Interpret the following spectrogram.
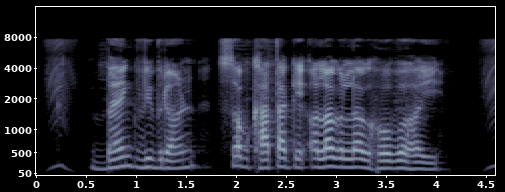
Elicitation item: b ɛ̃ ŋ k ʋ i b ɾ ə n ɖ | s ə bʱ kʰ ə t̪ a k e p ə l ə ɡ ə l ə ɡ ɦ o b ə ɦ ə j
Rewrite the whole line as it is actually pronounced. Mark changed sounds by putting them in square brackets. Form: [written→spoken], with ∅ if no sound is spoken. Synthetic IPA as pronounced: b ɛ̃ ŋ k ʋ i b ɾ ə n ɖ | s ə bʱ kʰ [ə→a] t̪ a k e [p→ʔ] ə l ə ɡ ə l ə ɡ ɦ o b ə ɦ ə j

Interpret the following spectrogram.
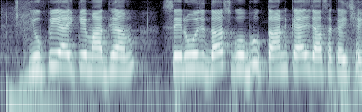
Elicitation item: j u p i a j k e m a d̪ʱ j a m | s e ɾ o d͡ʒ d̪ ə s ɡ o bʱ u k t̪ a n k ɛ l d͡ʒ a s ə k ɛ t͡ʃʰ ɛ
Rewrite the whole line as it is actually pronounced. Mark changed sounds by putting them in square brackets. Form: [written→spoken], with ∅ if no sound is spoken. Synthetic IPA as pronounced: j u p i a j k e m a d̪ʱ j [a→ə] m | s e ɾ o d͡ʒ d̪ ə s ɡ o bʱ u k t̪ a n k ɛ l d͡ʒ a s ə k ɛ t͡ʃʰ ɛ

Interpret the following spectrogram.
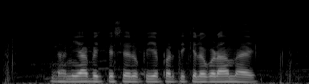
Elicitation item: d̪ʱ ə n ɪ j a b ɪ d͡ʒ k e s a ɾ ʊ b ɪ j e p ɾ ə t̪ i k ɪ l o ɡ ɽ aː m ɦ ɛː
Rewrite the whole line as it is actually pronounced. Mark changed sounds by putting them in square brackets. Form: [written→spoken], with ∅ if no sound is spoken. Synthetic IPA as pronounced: d̪ʱ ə n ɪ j a b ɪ d͡ʒ k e s [a→e] ɾ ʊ [b→p] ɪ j e p ɾ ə t̪ i k ɪ l o ɡ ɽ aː m ɦ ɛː

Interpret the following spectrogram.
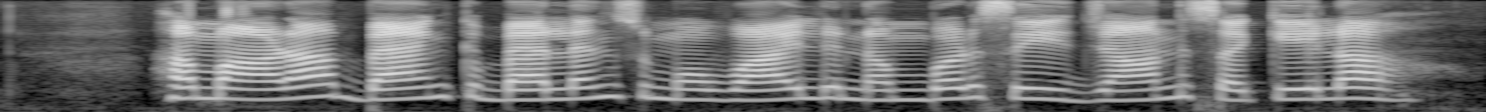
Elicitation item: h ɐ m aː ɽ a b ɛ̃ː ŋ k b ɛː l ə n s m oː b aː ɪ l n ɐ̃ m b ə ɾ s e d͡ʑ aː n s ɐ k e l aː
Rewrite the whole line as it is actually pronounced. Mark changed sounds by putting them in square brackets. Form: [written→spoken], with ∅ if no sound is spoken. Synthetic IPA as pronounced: h ɐ m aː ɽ a b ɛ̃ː ŋ k b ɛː l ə n s m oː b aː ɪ l n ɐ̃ m b ə ɾ s e d͡ʑ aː n s ɐ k e l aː

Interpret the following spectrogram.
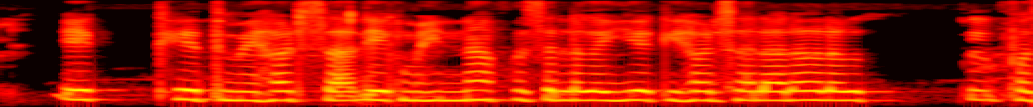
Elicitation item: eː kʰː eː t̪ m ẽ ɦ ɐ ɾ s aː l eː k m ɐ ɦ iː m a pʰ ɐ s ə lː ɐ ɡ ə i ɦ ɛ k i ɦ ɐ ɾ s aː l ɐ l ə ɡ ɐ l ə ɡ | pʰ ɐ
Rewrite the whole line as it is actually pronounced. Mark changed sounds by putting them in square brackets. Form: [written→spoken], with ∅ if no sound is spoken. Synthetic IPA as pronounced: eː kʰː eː t̪ m ẽ ɦ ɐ ɾ s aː l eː k m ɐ ɦ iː [m→n] a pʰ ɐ s ə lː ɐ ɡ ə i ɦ ɛ k i ɦ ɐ ɾ s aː l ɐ l ə ɡ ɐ l ə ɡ | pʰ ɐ

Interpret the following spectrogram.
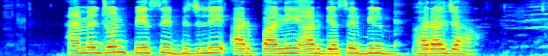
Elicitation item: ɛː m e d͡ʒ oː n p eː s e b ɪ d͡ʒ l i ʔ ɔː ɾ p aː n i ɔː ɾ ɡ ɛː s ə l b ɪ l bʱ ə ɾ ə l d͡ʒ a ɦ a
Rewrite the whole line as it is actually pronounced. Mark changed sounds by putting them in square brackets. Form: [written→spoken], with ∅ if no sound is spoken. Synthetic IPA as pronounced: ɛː m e d͡ʒ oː n p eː s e b ɪ d͡ʒ l i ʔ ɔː ɾ p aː n i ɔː ɾ ɡ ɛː s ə [l→ɾ] b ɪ l bʱ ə ɾ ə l d͡ʒ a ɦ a

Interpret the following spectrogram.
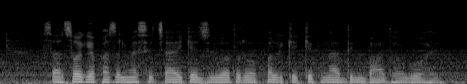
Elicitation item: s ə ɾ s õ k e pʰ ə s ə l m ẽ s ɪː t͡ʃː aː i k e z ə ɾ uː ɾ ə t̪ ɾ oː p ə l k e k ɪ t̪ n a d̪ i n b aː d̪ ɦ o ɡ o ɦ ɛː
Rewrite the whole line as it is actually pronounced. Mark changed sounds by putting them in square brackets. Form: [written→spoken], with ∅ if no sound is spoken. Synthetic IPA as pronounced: s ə ɾ s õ k e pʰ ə s ə l m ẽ s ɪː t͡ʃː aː i k e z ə ɾ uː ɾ ə t̪ ɾ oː p ə l k e k ɪ t̪ n a d̪ [i→ɪ] n b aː d̪ ɦ o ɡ o ɦ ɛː

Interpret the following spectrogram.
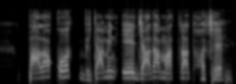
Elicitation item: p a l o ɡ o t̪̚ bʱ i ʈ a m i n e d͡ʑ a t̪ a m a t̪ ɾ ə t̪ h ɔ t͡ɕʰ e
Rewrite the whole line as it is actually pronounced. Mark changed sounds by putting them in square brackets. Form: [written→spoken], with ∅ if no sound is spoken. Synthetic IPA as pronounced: p a l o [ɡ→k] o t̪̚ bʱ i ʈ a m i n e d͡ʑ a [t̪→d̪] a m a t̪ ɾ [ə→a] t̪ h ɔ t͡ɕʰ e

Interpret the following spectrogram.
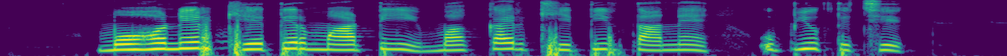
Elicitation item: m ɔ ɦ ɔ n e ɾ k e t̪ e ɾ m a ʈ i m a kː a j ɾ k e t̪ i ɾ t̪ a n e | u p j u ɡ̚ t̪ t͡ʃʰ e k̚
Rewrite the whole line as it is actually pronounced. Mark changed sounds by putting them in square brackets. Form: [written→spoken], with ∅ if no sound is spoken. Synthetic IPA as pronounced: m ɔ ɦ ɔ n e ɾ [k→kʰ] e t̪ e ɾ m a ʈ i m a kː a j ɾ [k→kʰ] e t̪ i ɾ t̪ a n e | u p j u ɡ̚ t̪ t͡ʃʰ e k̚

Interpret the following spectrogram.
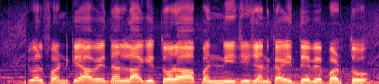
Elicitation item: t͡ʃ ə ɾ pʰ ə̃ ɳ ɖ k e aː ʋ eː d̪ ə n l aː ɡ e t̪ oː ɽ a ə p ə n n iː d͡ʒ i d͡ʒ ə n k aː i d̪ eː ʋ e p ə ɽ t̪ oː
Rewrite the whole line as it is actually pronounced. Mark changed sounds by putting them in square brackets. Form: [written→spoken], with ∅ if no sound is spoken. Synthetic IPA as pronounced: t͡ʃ ə [ɾ→l] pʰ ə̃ ɳ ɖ k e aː ʋ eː d̪ ə n l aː ɡ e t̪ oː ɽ a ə p ə n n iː d͡ʒ i d͡ʒ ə n k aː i d̪ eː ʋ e p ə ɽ t̪ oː

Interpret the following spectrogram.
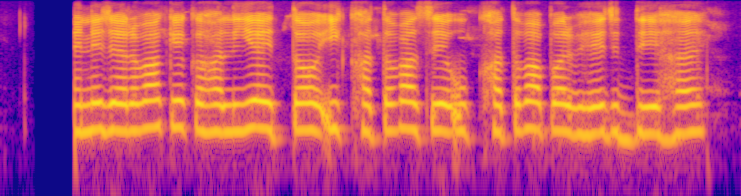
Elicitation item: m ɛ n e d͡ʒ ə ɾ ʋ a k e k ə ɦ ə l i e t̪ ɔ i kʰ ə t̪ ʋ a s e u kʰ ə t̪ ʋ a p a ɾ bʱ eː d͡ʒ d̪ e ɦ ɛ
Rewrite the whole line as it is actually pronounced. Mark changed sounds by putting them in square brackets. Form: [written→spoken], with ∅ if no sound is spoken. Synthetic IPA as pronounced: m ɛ n e d͡ʒ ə ɾ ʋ a k e k ə ɦ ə l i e t̪ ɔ i kʰ ə t̪ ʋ a s e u kʰ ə t̪ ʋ a p [a→ə] ɾ bʱ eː d͡ʒ d̪ e ɦ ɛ

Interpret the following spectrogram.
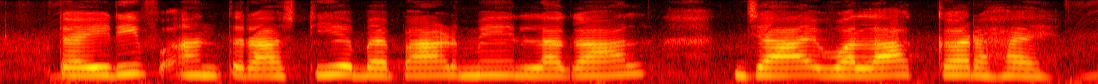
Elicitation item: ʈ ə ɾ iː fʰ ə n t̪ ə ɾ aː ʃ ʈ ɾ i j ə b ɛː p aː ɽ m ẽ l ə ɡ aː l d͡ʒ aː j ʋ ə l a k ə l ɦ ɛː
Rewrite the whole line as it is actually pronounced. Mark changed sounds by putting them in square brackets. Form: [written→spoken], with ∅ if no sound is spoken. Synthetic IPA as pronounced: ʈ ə ɾ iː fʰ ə n t̪ ə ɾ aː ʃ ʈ ɾ i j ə b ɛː p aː ɽ m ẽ l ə ɡ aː l d͡ʒ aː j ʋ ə l a k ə [l→ɾ] ɦ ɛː

